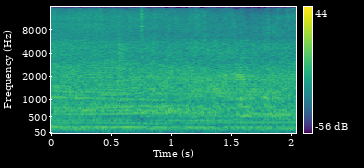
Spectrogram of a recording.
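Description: Junior sedan race cars running at speed in a pack, engines held at steady high revs, the engine note dipping slightly in pitch about halfway through as cars pass.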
